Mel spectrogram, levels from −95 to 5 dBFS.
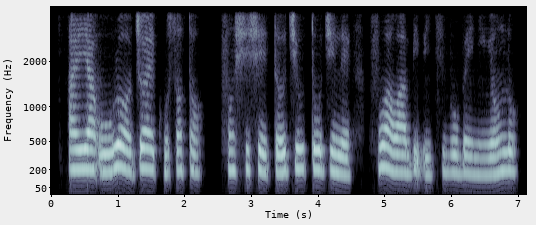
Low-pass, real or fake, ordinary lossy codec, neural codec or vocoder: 3.6 kHz; fake; none; codec, 16 kHz, 0.4 kbps, LongCat-Audio-Codec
